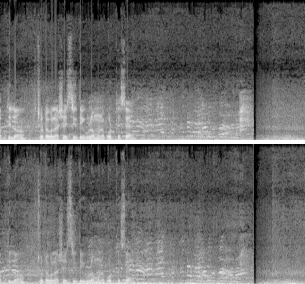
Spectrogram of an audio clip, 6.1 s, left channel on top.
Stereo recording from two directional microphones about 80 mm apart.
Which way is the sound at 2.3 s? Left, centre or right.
Right.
